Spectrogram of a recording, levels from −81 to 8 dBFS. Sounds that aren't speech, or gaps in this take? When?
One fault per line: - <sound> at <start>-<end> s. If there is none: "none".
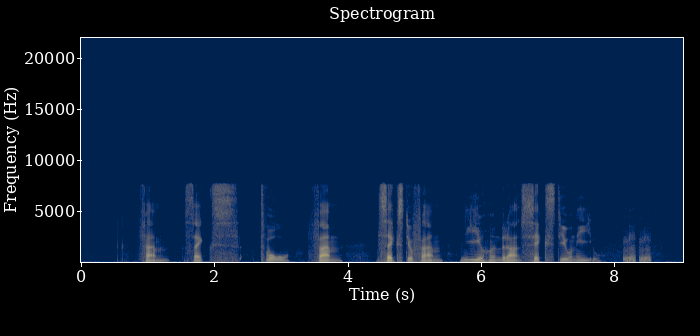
- laugh at 8.1-8.6 s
